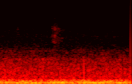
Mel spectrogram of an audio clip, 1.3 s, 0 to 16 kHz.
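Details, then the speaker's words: 2013 Honda Accord after two tanks with Liqui Moly Gasoline System Cleaner. Idle rose from a shaky 700 rpm to about 900 with no shaking or vibration. Low even rumble, steady beat; normal idle. "And also the shaky RPM I had, which was 700 before, now it's about 900, and it's not shaking or vibrating."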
